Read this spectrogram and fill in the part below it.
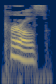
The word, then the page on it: curls: British English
